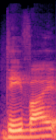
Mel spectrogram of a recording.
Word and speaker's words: Dewey: and uh Mark Dewey davai actually is how you say it in Germany but he he's okay saying Dewey anytime somebody speaks English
